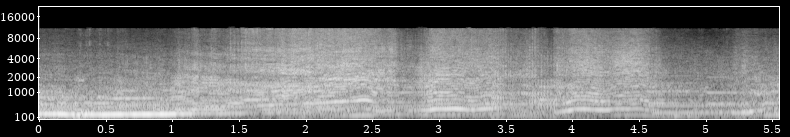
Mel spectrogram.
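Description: Ferrari Enzo-based race car's V12 engine revving hard, its pitch dipping and climbing as the throttle is lifted and reapplied. From about a second and a half in, tyres hiss and skid on loose gravel for about three seconds: the car losing traction as power goes down at the exit of a turn, and the driver catching the slide.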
